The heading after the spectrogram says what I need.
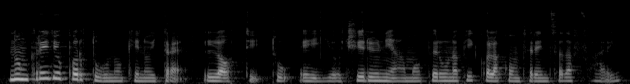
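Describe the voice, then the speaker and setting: A woman reading an audiobook and voicing a determined, businesslike young woman who speaks firmly and in a measured way, with a low, gravelly voice. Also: warm tone.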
